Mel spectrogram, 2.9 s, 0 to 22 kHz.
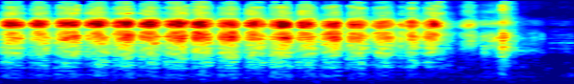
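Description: Rapid, even back-and-forth strokes of 220-grit sandpaper over the edges of a guitar fretboard, about a dozen loud close rasps in steady rhythm, stopping near the end with no talk.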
